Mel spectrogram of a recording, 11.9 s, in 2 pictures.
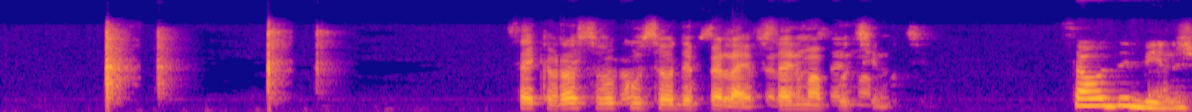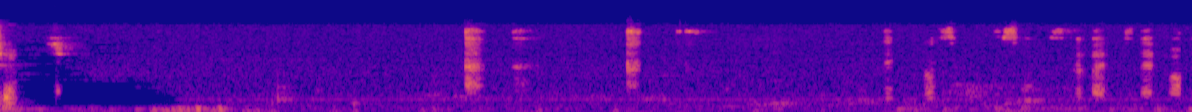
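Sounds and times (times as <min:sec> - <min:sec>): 
hand claps: 0:00.5 - 0:01.8
speech: 0:02.6 - 0:04.8, 0:05.4 - 0:06.2.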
